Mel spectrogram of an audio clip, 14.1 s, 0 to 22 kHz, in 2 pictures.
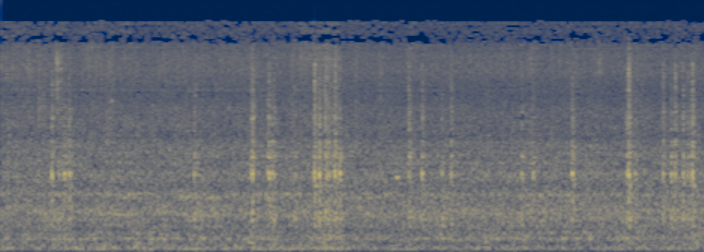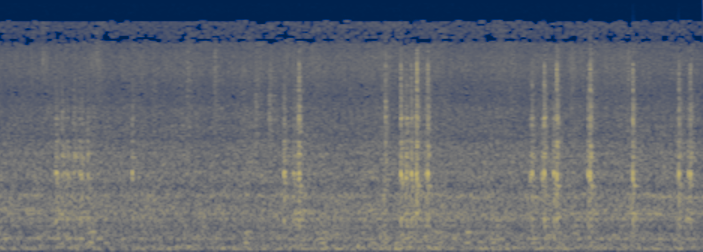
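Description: Inside a rubber-tyred Astram Line 6000 series automated guideway train car while it runs: a steady rumble of running noise with irregular short clicks and knocks scattered through it.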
